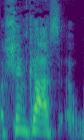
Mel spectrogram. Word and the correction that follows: Kinshasa: whatever, whatever it's called. How do you pronounce it? Anyone? – Kinshasa.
